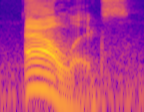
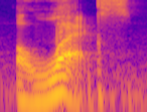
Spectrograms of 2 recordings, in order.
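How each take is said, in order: First: "Alex" stressed on the first syllable, AL-ex; "Alex" with the accent up front. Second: "Alex" wrongly stressed on the end, uh-LEX; "Alex" with the accent on LEX; second-syllable stress. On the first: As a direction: say "Alex" as AL-ex, falling away. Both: Shown as a demonstration. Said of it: "The accent is on the first part".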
